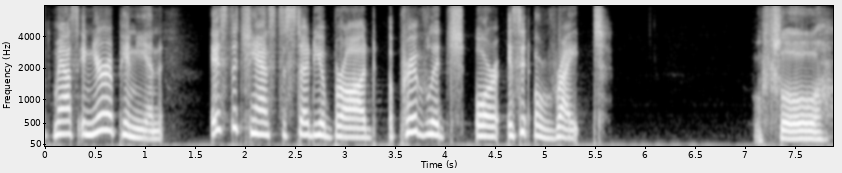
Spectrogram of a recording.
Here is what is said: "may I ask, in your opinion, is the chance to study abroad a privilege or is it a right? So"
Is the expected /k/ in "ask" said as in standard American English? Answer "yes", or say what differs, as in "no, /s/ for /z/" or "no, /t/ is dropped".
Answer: no, /k/ is dropped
